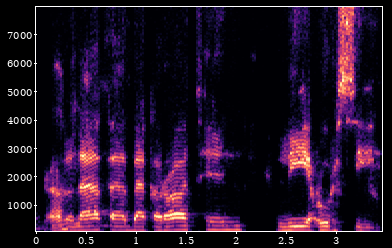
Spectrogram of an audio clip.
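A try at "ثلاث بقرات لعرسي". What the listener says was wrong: It's not li ursi, it's li ursi. Not li ursi. There's no elongation on it. It's one word.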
